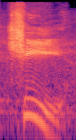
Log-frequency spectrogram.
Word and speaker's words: Qi: is about energy now the word energy in Chinese is chi chi can you say chi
